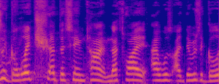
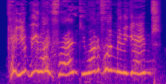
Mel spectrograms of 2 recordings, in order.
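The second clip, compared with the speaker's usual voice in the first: squeaky fake-sweet little kid; high, fast, sugary kid voice; 13 semitones higher, 4 dB louder, faster than usual. Mock friendly kid voice.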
